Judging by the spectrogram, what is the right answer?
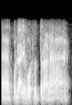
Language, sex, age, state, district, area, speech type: Tamil, male, 45-60, Tamil Nadu, Nagapattinam, rural, conversation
